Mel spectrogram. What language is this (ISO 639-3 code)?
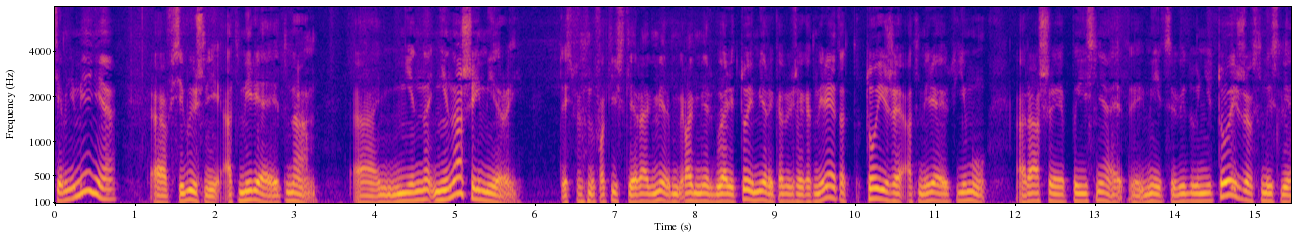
rus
